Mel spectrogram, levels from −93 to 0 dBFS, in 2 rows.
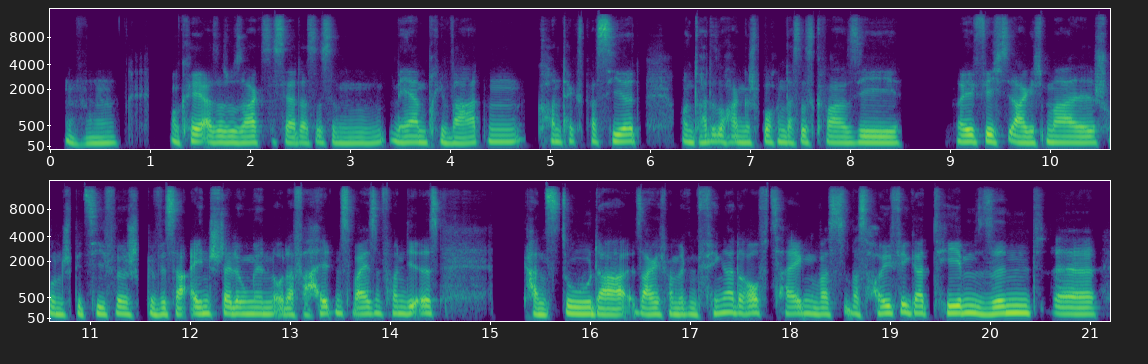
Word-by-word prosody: Mhm. 110 - -5 0.5
Okay, 140 -2 +1
also 120 0 +1
du 120 0 +1
sagst 120 +2 0
es 125 - -8
ja, 115 -3 0
dass 115 +1 -4
es- 120 -1 -7
hm- 110 +2 -5
mehr 125 -4 -1
im 120 -1 -1
privaten 130 +6 -4
Kontext 135 0 -7
passiert. 140 +1 +2 0.4
Und 125 -3 -4
du - - -5
hattest 135 +2 -2
auch 125 -2 -4
angesprochen, 120 +2 -3
dass 120 -2 -5
es 125 -2 -2
quasi 115 0 +1 0.5
häufig, 135 -1 +3
sag 120 -1 +3
ich 115 +4 -4
mal, 120 -2 +1
schon 120 +1 -3
spezifisch 130 +1 -2
gewisse 125 -2 0
Einstellungen 130 -1 +1
oder 120 - 0
Verhaltensweisen 135 0 0
von 135 +1 -2
dir 140 - +2
ist. 145 0 +1 0.8
Kannst 120 -2 -1
du 130 -2 +5
da, 120 -2 +4
sag 125 -5 +2
ich 125 - -5
mal, 125 - -2
mit'm 125 -1 -2
Finger 155 +3 -1
darauf 145 0 0
zeigen, 135 -1 -1
was 125 -1 -2
was 130 +1 -4
häufiger 145 0 +2
Themen 150 0 +4
sind, 140 +5 +4
äh, 130 -2 +3
125 Hz, 145 wpm, -24 LUFS, 120-140 Hz, 0.8 s, du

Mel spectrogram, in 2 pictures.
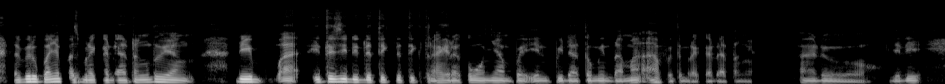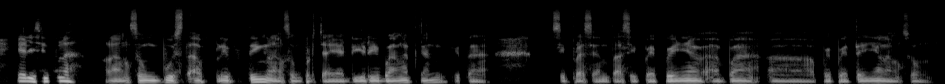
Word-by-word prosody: Tapi 105 +4 +2
rupanya 125 +1 +8
pas 100 0 -2
mereka 100 -1 +1
datang 95 +3 +1
tuh, 120 - +7
yang 95 -5 +2 0.4
di 120 -2 +11
b 110 - -8 0.4
itu 115 +4 +5
sih, 125 0 +9
di 115 - +7
detik-detik 100 -1 +1
terakhir 90 +1 -1
aku - - -5
mau 90 - +1
nyampein 85 -2 -2
pidato 85 -1 -2
minta 85 -3 -3
maaf 100 +1 -2
itu, - - -12
mereka 65 -2 -9
datengnya. 140 -2 -12 0.5
Aduh, 80 -6 -6 0.3
jadi 90 +4 -3 0.4
ya 155 - +2
di 140 - +4
situlah 140 -1 -1 0.3
langsung 85 +3 -3
boost, 95 -1 -2
uplifting, 105 +6 -3
langsung 85 - -6
percaya 75 - -7
diri 80 +2 -3
banget 85 +4 -4
kan 90 +2 -7 0.2
kita. 70 -3 -12 0.7
Si - - -9
presentasi 70 +1 -9
PP-nya, 80 +4 -3
apa, 80 +1 -8
eee, 70 -2 -12
PPT-nya, 80 +4 -7
langsung 70 -2 -12
90 Hz, 140 wpm, -26 LUFS, 80-105 Hz, 0.7 s, di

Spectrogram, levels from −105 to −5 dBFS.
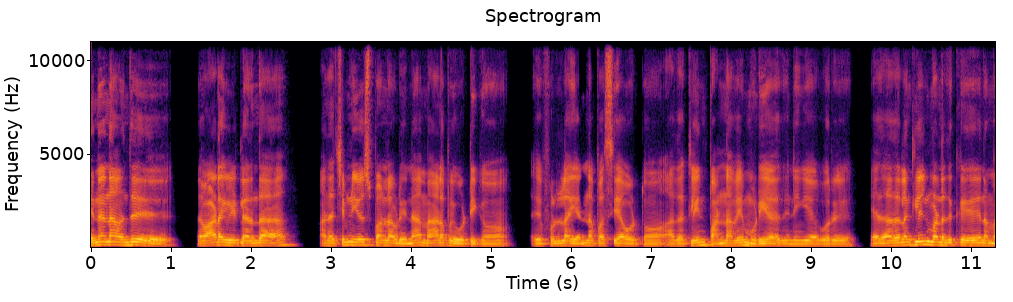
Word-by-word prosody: என்னன்னா 155 +4 +3
வந்து, 150 +3 +3 0.7
இந்த - - -2
வாடக 140 +1 +2
வீட்ல 130 -1 +1
இருந்தா, 125 +2 +1 0.7
அந்த 120 - -1
சிம்னி 145 +1 +1
யூஸ் 145 0 -2
பண்ணல 125 -2 +1
அப்டீன்னா 110 +2 +1
மேல 125 +3 0
போயி 115 -3 +3
ஒட்டிக்கும். 95 -3 -3 0.4
இது 105 - +1
ஃபுல்லா 115 +3 0
எண்ணெய் 120 +2 -2
பசையா 115 +1 0
ஒட்டும். 95 -1 -4 0.2
அத 100 0 -2
க்ளீன் 130 +4 +1
பண்ணவே 125 +4 0
முடியாது. 105 -3 +1
நீங்க 95 0 -1 0.2
ஒரு 95 -1 -1 0.5
எ - - +4 0.2
அதெல்லாம் 135 +4 +1
க்ளீன் 160 +1 +3
பண்றதுக்கு 135 -1 +1 0.2
நம்ம 115 -2 0
120 Hz, 160 wpm, -23 LUFS, 105-135 Hz, 0.7 s, எ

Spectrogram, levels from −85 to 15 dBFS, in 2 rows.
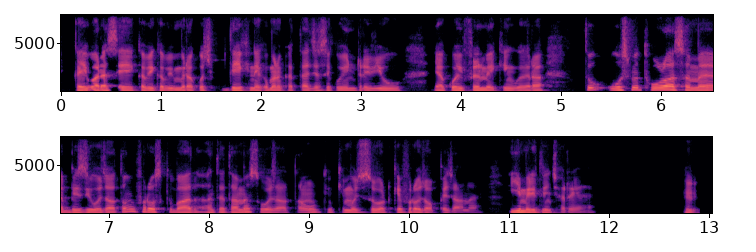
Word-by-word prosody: कई 120 -1 +6
बार 120 0 +5
ऐसे 120 +1 +3
कभी-कभी 115 0 +2
मेरा 120 0 +2
कुछ 125 +1 -3 0.2
देखने 120 -1 +3
का 115 - -3
मन - - +2
करता 110 0 -3
है, 110 - 0
जैसे 110 +2 -3
कोई 115 -1 -2
इंटरव्यू 110 +1 -2 0.3
या 120 - +3
कोई 120 - +4
फ़िल्म 120 +2 +2
मेकिंग 110 0 0
वग़ैरह 110 +1 0 0.4
तो 195 - +1 0.3
उसमें 195 +6 +1
थोड़ा-सा 180 -3 +6
मैं 135 +1 +3
बिजी 120 +3 -1
हो 125 -3 +1
जाता 115 0 -1
हूँ 225 - -3
फिर 190 -4 -1
उसके 150 -4 -1
बाद 130 +2 +2
अंततः 120 0 -2
मैं 155 +6 +1
सो 115 -8 -3
जाता 100 0 -6
हूँ, 125 +5 -4
क्योंकि 115 -2 -11
मुझे 110 -1 -1
सुबह 110 -1 0
उठ 105 - -6
के 120 - +1
फिर 125 +1 -2
वो 115 - +1
जॉब - - -4
पे 100 - -2
जाना 90 -1 -8
है। 95 - -20 0.3
ये 155 -1 +6
मेरी 125 -2 +5
दिनचर्या 100 -4 -6
है। 95 - -21 0.9
हुँ। - - -4
115 Hz, 235 wpm, -25 LUFS, 110-130 Hz, 0.9 s, कई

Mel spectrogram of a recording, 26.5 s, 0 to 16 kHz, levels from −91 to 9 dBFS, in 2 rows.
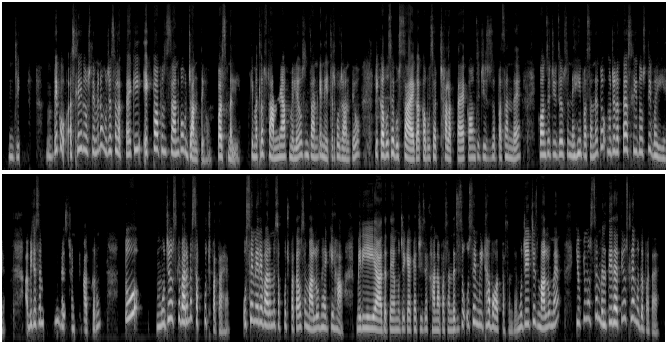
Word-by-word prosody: जी, 205 0 -9 0.6
देखो 215 +10 0 0.2
असली 340 +2 -1
दोस्ती 300 -3 -4
में 285 - -5
ना 420 - 0
मुझे 310 -6 -4
ऐसा 310 +1 -2
लगता 265 -2 0
है 255 - +1
कि 340 +3 -2
एक - - +5
तो 350 - +10
आप 335 -2 +4
उस 310 - -3
इंसान 275 -3 +3
को 330 +1 -2
जानते 165 -2 +4
हो - - -17
पर्सनली 210 -5 +3 0.2
कि 225 - -4
मतलब 235 +5 -1
सामने 195 -3 +5
आप 210 0 +5
मिले 185 0 -1
उस 240 +2 -4
इंसान 215 -4 0
के 230 - -1
नेचर 190 -3 -5
को 215 - -3
जानते 175 0 -2
हो 225 - -3 0.3
कि - - 0
कब 230 - +9
उसे 265 +3 +1
गुस्सा 210 -3 +3
आएगा 170 +2 +7
कब 190 -1 +2
उसे 190 +2 -3
अच्छा - - -1
लगता 175 +1 0
है, 175 - +3
कौन-सी 195 +2 -2
चीज़ 200 -2 -9
उसे 205 +3 -8
पसंद 200 -5 -4
है, 190 +5 -1 0.4
कौन-सी 245 +2 +4
चीज़ों 250 +1 -2
से 245 +1 -10
नहीं 230 +4 -1
पसंद 220 0 -5
है 265 - -5
तो 390 - -5
मुझे 290 +1 -2
लगता 290 +3 +1
है, - - +5
असली 305 -1 -7
दोस्ती 290 +3 -5
वही 200 -6 -4
है। 165 - -14 0.4
अभी 275 - 0
जैसे 295 +2 -3
मैं 305 - -3 0.2
अपनी 340 +2 -8
बेस्ट 235 -3 -7
फ़्रेंड 215 -1 -10
की - - -37
बात 180 0 -3
करूँ 250 - -7 0.5
तो 445 +6 +5 0.3
मुझे 295 +10 0
उसके 390 -1 -3
बारे 330 0 +7
में 410 - -5
सब 325 -5 -1
कुछ 340 - -8
पता - - -3
है। - - -13 0.3
उसे 330 +6 -1
मेरे 335 -2 +3
बारे 260 -3 +5
में 275 - -5
सब 260 -1 -8
कुछ 260 - -9
पता 220 +1 +2
है - - +2
उसे 255 +2 -8
मालूम 215 +2 +2
है 225 - -1
कि 235 +3 -6
हाँ 210 - -1 0.3
मेरी 210 +1 0
ये-ये 215 -1 +4
आदतें 180 0 +5
हैं। 190 - -2
मुझे 195 +1 -8
क्या-क्या 200 0 -2
चीज़ें 200 0 -10
खाना 185 -1 0
पसंद 190 0 -7
है 200 - 0
जैसे 200 - -10
उसे 330 +5 -4
मीठा 275 -1 -1
बहुत 230 -7 0
पसंद 175 - -16
है। - - -13
मुझे 250 +5 -1
ये 290 - +4
चीज़ 335 -2 -7
मालूम 245 +5 +4
है 370 - -2 0.3
क्योंकि 315 +4 -6
मैं 395 - -7
उससे 420 +4 -7
मिलती 290 +3 0
रहती 315 +4 +4
हूँ 405 - -7
इसलिए 415 0 0
मुझे 305 - -4
पता - - -9
है। - - -13
240 Hz, 280 wpm, -23 LUFS, 200-295 Hz, 0.6 s, तो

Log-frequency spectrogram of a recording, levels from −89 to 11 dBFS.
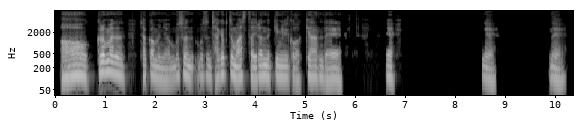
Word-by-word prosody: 아. 120 +2 +5 0.2
그러면은 145 -4 +5 0.3
잠깐만요. 110 -5 -2
무슨 115 +2 -1
무슨 115 +1 -7
자격증 130 +4 0
마스터 110 +1 +1
이런 120 +3 +3
느낌일 115 -1 0
것 100 -3 -4
같긴 100 +5 -4
한데 100 -4 -1 0.9
예. 110 -2 +2 1.8
네. 100 -5 -3 1.1
네. 95 -3 -3
115 Hz, 185 characters per minute, -25 LUFS, 105-120 Hz, 1.8 s, 아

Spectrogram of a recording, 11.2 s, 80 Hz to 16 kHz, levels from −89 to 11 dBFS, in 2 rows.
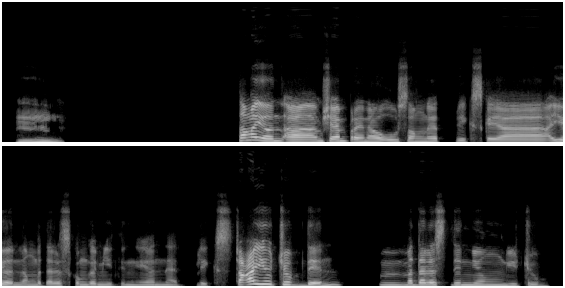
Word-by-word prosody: Mhm. 160 +1 -5 1.8
Sa 310 - +5
ngayon, 285 -7 +5
um, 225 -1 +5
siyempre 240 -3 +2
nauuso 195 -1 -2
ang 185 - -7
Netflix 170 -3 -7
kaya 155 -1 +1
ayun 180 -5 0
ang 155 0 -9
madalas 150 0 -6
kong 150 - -10
gamitin 140 -1 -9
ngayon, 135 0 -8
Netflix, 135 +1 -12
tsaka 275 +6 +9
YouTube 300 - +1
din. 180 - 0 0.4
Hmm, 245 -2 -9
madalas 255 +1 +1
din 235 -1 -3
yung 220 -2 -5
YouTube. 155 -6 -11
190 Hz, 130 wpm, -21 LUFS, 155-240 Hz, 1.8 s, tsaka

